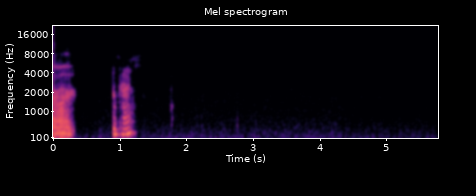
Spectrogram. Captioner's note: sounds stop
